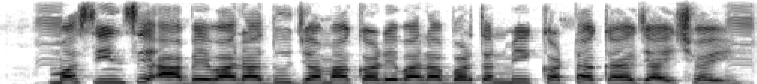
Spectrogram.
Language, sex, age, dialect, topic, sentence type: Magahi, female, 31-35, Western, agriculture, statement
